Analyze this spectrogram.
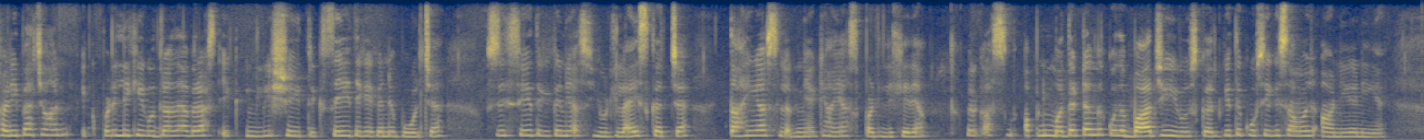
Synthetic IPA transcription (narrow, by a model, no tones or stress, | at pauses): saːɽiːpɛːt͡ʃaːənɪkpəɽiːlɪkʰiːɡʊd̪ɾaːd̪ɛ̃ːəɡəɾəsɪkɪ̃ŋɡliʃʃəɦiːt̪ɾɪkseɦiːt̪ekeːkəneːboːlt͡ʃɛː | seseiːt̪ekekəneːəsjuːʈɪlaːɪzkəɾt͡ʃɛː | t̪ãːɦĩːəsləɡniːãːkɪɦãːĩəspəɽilɪkʰeːd̪ejãː | kəsəpniːməd̪əʈəŋɡkʊd̪əbaːɾd͡ʒijuːzkəɾɡeːt̪̬eːkʊsiːkisəməd͡ʒaːnienĩːɛː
